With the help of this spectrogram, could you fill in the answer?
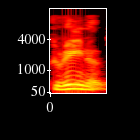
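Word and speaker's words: Greenock: in Greeno is it is that how you pronounce it Greeno yes Greeno in Scotland in 1949 he attended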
